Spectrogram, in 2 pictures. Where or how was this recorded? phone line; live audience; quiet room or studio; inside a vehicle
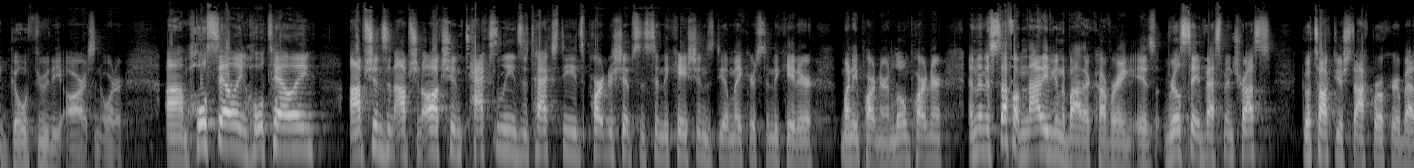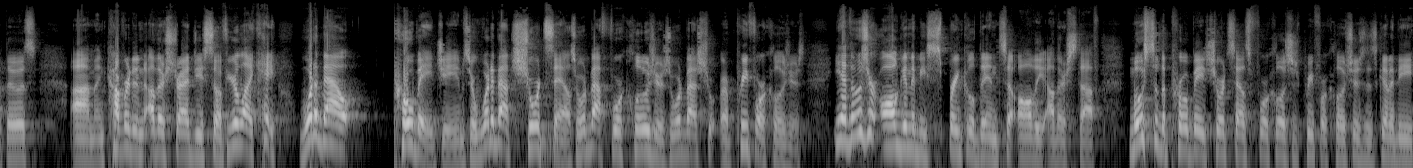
live audience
